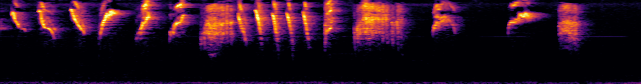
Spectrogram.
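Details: Long-tailed shrike in full song, offered as a forest bird lure: rapid, varied phrases of steeply falling whistled sweeps and raspy bursts, crowded at first, then thinning out with pauses, above a steady low rumble.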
